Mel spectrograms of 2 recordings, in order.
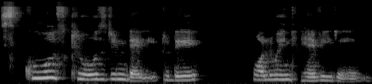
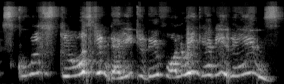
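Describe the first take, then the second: First: It is said slowly and disappointedly. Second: It is said quickly and excitedly.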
